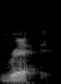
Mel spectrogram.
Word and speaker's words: Reick: big time guess Mr how do you say your last name it's Rick Rick okay I've never claimed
